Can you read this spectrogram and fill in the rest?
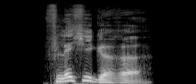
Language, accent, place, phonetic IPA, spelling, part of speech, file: German, Germany, Berlin, [ˈflɛçɪɡəʁə], flächigere, adjective, De-flächigere.ogg
- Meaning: inflection of flächig: 1. strong/mixed nominative/accusative feminine singular comparative degree 2. strong nominative/accusative plural comparative degree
